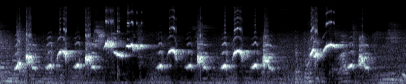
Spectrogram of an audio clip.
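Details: White-rumped shama song with a sharp tone, used as a training recording for competition songbirds; a dense, nearly continuous stream of loud, varied whistled notes, rising and falling slurs with short buzzy elements, separated by very brief pauses.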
